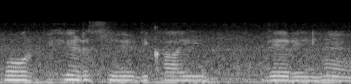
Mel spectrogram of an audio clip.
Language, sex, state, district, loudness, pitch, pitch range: Hindi, female, Haryana, Jhajjar, -17 LUFS, 95 Hz, 95-120 Hz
